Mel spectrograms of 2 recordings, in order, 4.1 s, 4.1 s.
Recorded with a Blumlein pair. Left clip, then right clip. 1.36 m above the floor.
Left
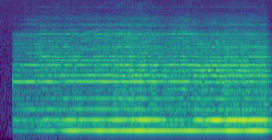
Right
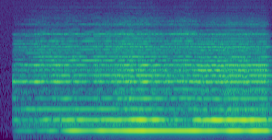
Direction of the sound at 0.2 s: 5° left.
